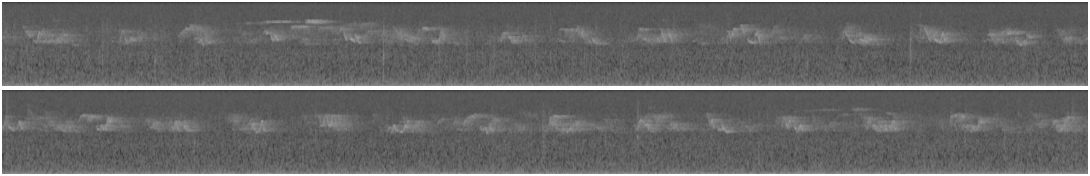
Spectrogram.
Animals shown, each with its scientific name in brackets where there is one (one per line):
Black-throated Green Warbler (Setophaga virens)
Northern Parula (Setophaga americana)
Red-eyed Vireo (Vireo olivaceus)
